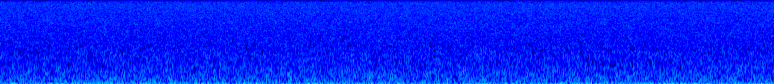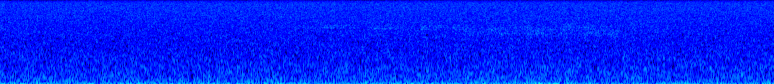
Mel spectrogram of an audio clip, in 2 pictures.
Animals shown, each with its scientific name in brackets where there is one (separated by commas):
Northern Waterthrush (Parkesia noveboracensis)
